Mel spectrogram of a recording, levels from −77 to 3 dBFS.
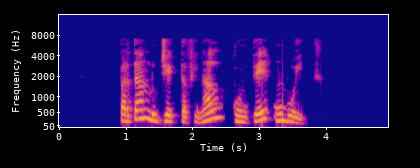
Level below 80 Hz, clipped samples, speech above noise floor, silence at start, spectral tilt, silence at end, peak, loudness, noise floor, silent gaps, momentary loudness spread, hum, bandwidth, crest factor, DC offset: -54 dBFS; under 0.1%; over 73 dB; 0.9 s; -5 dB/octave; 1.05 s; -2 dBFS; -17 LUFS; under -90 dBFS; none; 5 LU; 50 Hz at -40 dBFS; 7.6 kHz; 18 dB; under 0.1%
